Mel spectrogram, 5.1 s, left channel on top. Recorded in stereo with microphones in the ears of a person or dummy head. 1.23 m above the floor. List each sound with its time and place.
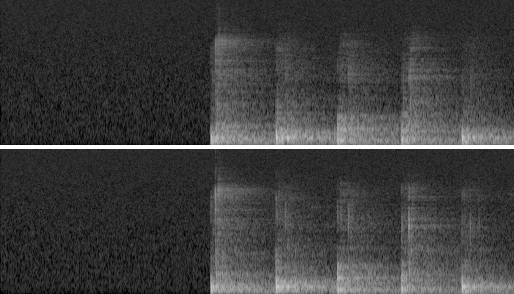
2.1 s footsteps: 20° right (ahead or behind), 2 m; by 5.2 s 25° right (ahead or behind), 1.3 m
